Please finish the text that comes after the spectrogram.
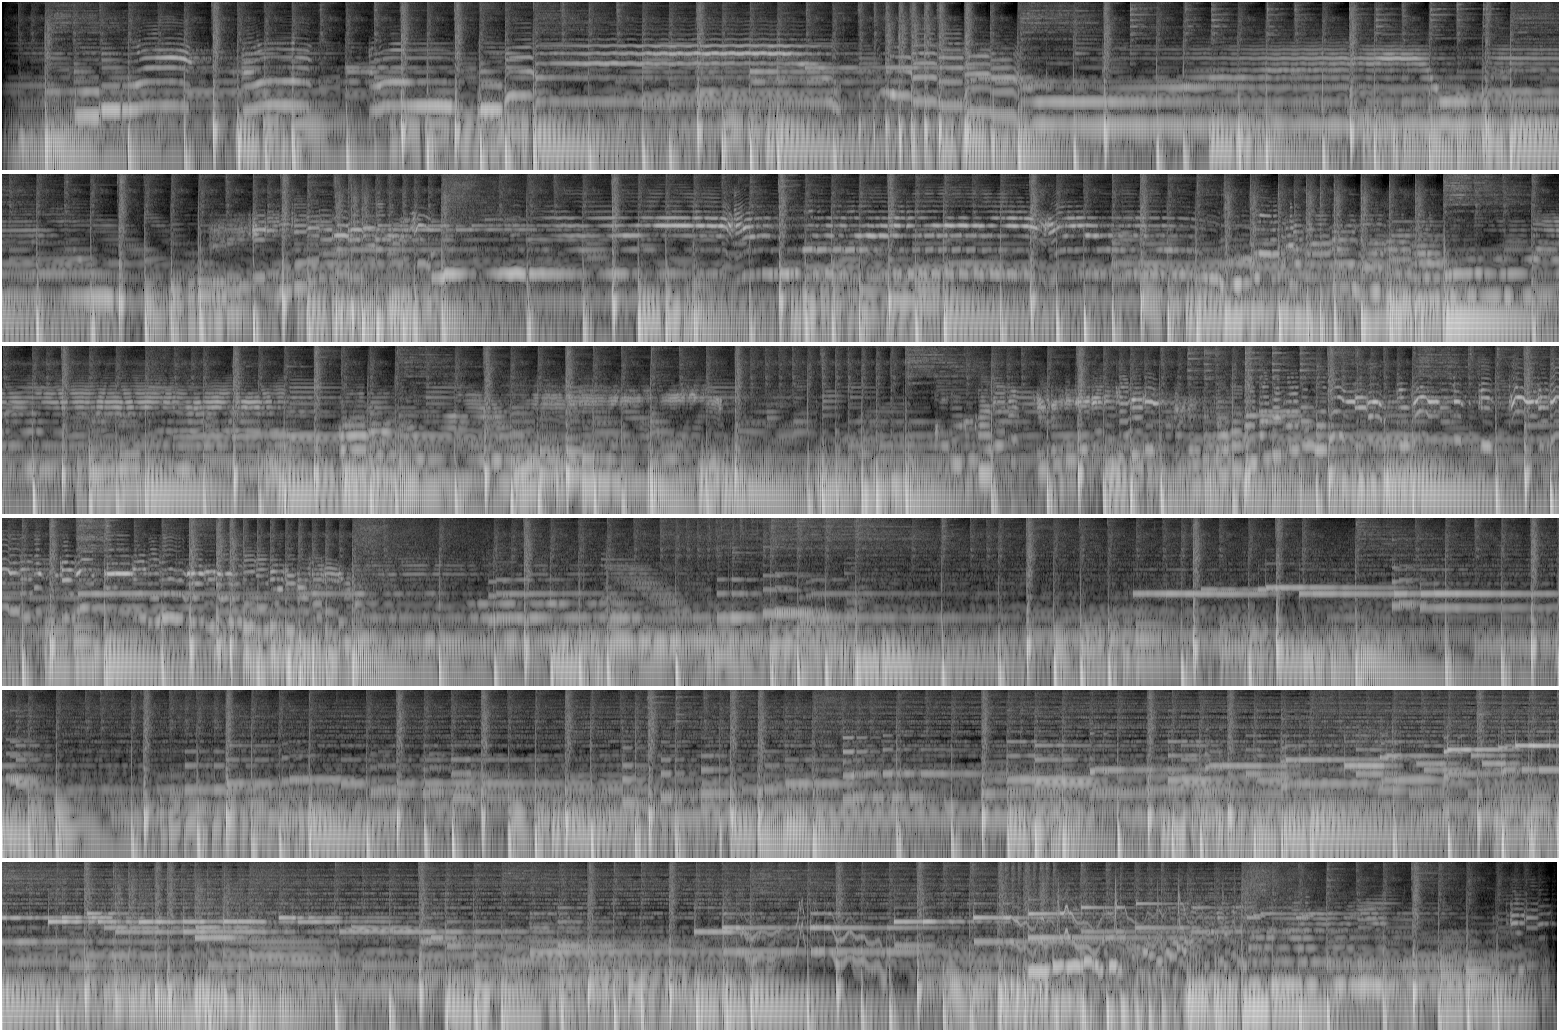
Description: ジャンル(スタイル) JAZZ / BALEARIC / NU DISCO / EDITS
